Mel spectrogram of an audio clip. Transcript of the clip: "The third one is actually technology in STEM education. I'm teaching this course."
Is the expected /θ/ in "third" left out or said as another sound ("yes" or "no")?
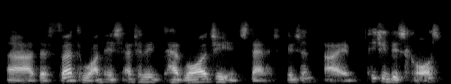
yes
